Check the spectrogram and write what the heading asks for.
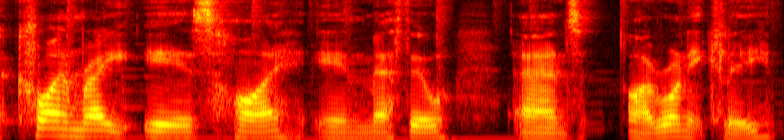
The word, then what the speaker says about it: Methil: The crime rate is high in methyl. And ironically, in a place where the first syllable is meth, there are issues in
